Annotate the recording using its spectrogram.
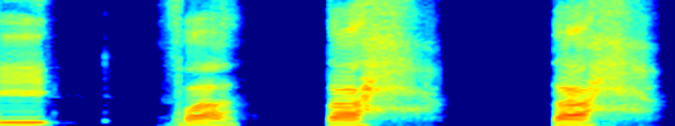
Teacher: এই হার আওয়াজটা গলার ভেতর থেকে চিকুন হয়ে বের হবে।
